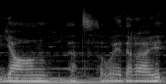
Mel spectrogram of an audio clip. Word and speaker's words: yang: heard yin yang right the chinese pronounce it yang that's the way that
